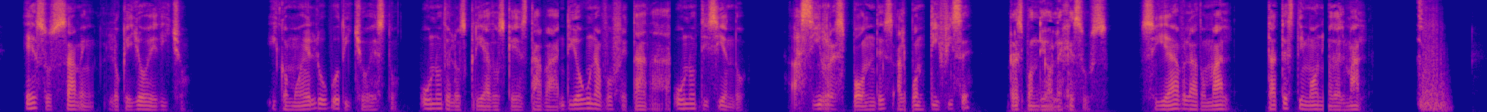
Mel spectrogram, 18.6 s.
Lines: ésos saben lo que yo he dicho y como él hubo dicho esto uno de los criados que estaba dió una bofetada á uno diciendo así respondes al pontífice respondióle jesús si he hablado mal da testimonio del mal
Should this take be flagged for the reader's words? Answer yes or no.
no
